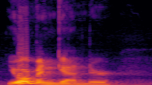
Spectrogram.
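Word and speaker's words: Jörmungandr: One of the ones he tells is that the last time in this universe that Thor fought Jormungandr, did I pronounce it right? – Mm-hmm.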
